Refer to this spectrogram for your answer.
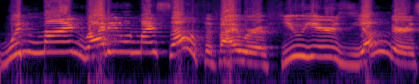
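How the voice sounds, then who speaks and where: Putting on a character voice, a woman speaks at an extremely high pitch with very wide pitch swings and a fairly slow pace. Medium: read story.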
